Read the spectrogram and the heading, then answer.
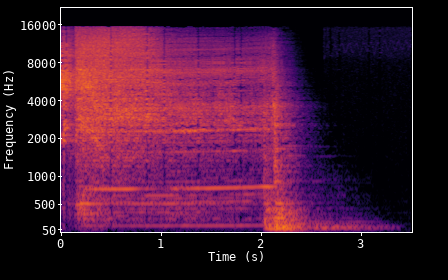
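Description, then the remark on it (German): A sci-fi spaceship door sound effect: a loud, steady mechanical hiss and hum for about two seconds, then a heavy clunk that rumbles and fades away, with no voices. “Ja, das ist die Tür vom Raumschiff”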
